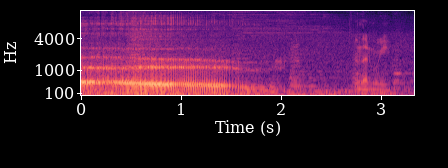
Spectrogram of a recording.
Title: NintendoCentral Burp Compilation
